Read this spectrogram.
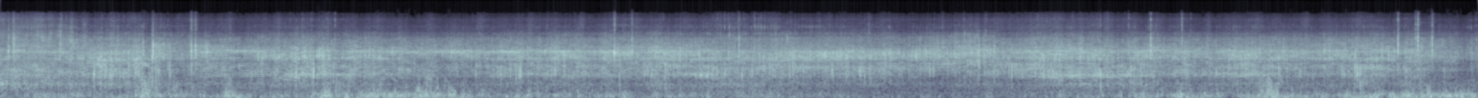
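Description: Bicycle tyres crunch and rattle over gravel.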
